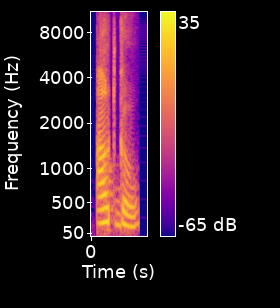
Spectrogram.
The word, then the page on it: outgo: Indian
